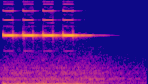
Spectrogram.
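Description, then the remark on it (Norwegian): A smoke and carbon monoxide detector running its test program shrieks in four rapid, piercing high-pitched pulses, loud, then the tone cuts off and fades into silence. “Og det var røykvarsleren. Den funka.”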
